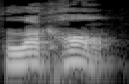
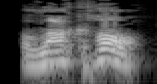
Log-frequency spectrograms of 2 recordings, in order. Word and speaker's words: Lacan: Just real quick, it's Lacan. Lacan. I get it's French, and it doesn't sound like it's pronounced, but come on. Come on, text-to-speech.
